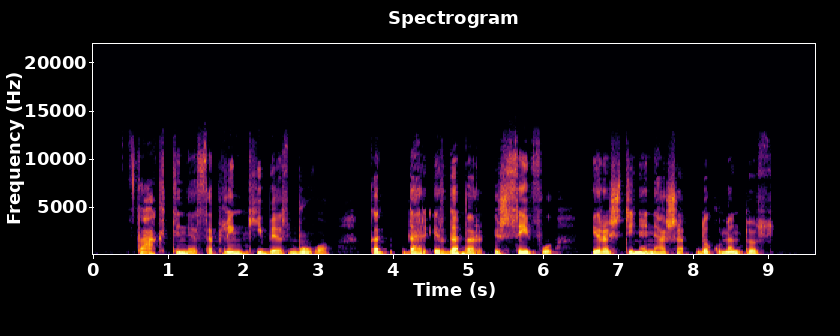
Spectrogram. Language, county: Lithuanian, Utena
